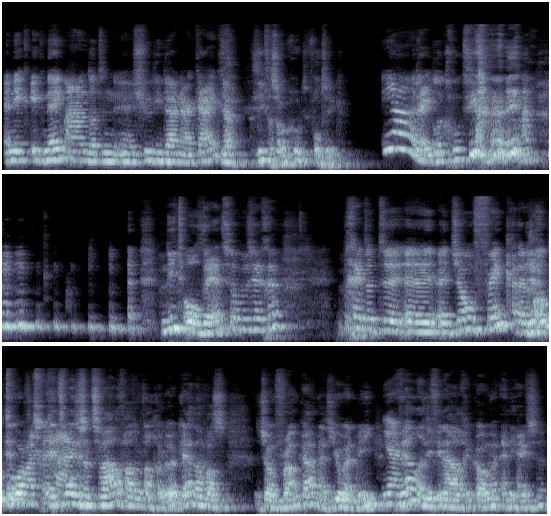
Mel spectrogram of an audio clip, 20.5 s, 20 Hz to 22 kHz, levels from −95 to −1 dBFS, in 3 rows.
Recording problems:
off-mic speech; far
room echo; slight; dies away in 0.5 s

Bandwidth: 13.5 kHz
